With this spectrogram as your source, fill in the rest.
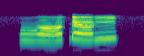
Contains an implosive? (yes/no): yes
